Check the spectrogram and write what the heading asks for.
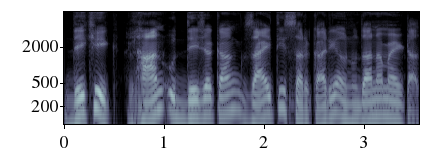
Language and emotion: Goan Konkani, neutral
